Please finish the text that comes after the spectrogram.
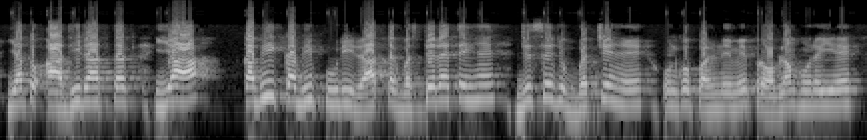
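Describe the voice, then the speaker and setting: A man's voice: high-pitched, a little mellow. A man with a North Indian accent giving an explanatory lesson as a teacher, repeating points and asking questions that he answers himself. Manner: repetitive, asks and answers own rhetorical questions. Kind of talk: explanatory lesson, English phrases glossed in Hindi. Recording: dull lo-fi audio.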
